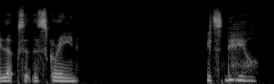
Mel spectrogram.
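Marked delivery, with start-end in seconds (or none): 2.0-2.6 breathy unvoiced whisper; shocked whisper of a name. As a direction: hush it so no one hears. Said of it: "she whispers".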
